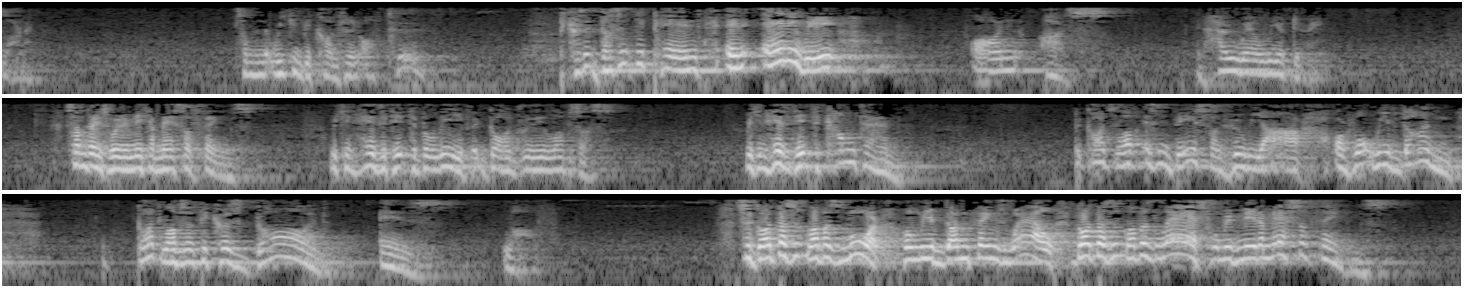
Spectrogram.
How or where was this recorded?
large echoing room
